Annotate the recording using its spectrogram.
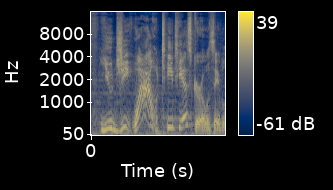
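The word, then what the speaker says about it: Eugief: Theo says soft G and Ujeef. Ujeef. Wow, TTS girl was able to say it. Ujeef.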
